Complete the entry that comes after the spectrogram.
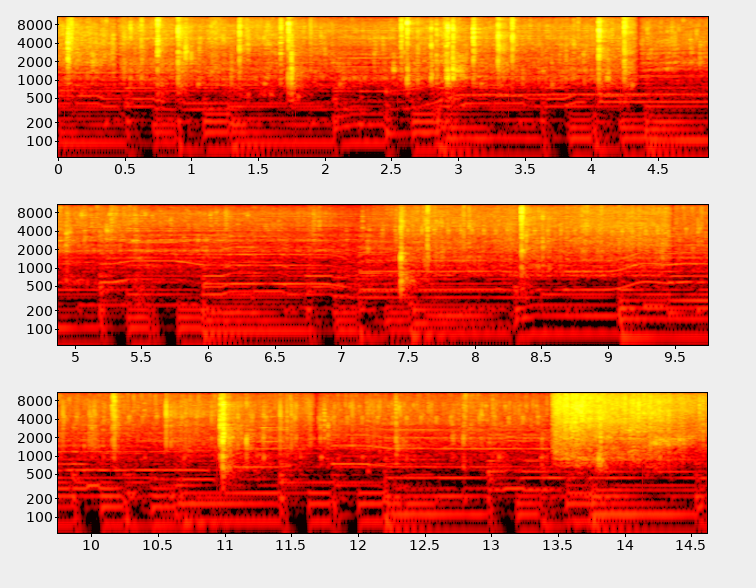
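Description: Ham slices and eggs frying in oil in a frying pan, sizzling with sharp crackling pops that are densest in the first few seconds, then thinning. Near the end a louder rush of hiss as a spatula slides the ham and eggs out of the pan. Soft background music underneath.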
